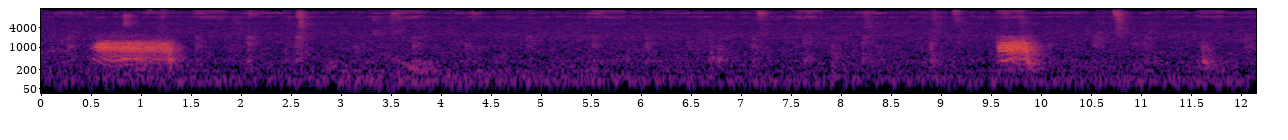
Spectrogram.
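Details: Eight Labrador Retriever puppies, five days old, born October 15, 2023 to their mother Belle, on a live puppy cam; two short, steady, high-pitched squeals about nine seconds apart over a quiet, faintly rustling room.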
